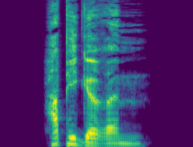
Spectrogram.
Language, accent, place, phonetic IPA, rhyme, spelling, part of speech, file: German, Germany, Berlin, [ˈhapɪɡəʁəm], -apɪɡəʁəm, happigerem, adjective, De-happigerem.ogg
- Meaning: strong dative masculine/neuter singular comparative degree of happig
